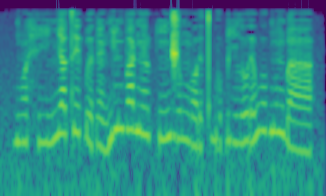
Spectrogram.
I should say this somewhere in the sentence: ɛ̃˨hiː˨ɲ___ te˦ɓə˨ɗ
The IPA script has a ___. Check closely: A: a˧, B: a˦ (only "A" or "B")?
B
